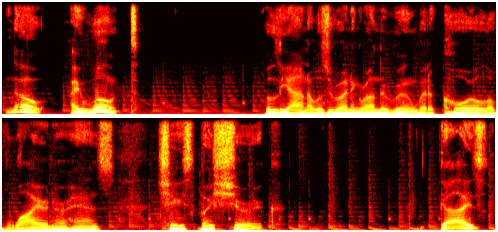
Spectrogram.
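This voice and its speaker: A man reading a visual novel aloud as narrator, in a measured storytelling manner. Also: on the low side, completely flat delivery, mellow, faint music behind. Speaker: playthrough narrator.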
